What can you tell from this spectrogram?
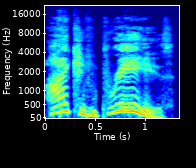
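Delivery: tearful relief. Retold or imitated. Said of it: "tears coming down my face".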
